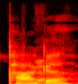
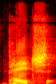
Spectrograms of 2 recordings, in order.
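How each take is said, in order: First: The name is pronounced with German sounds. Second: The name is pronounced with English sounds. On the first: "Page when I speak German" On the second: "Page when I speak English"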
